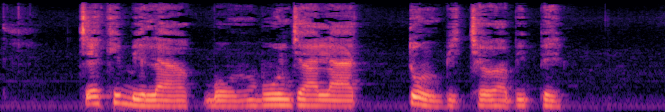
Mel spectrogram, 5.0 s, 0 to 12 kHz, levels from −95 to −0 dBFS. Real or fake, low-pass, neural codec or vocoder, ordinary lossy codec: real; 10.8 kHz; none; MP3, 64 kbps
